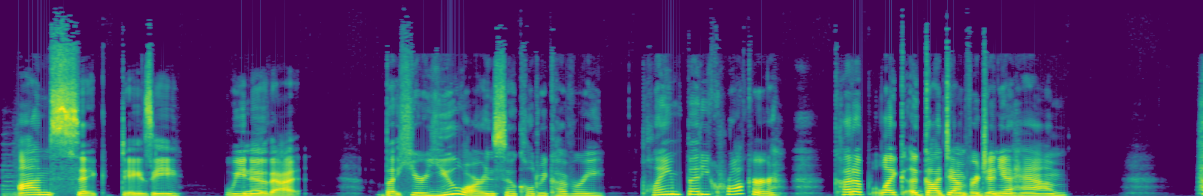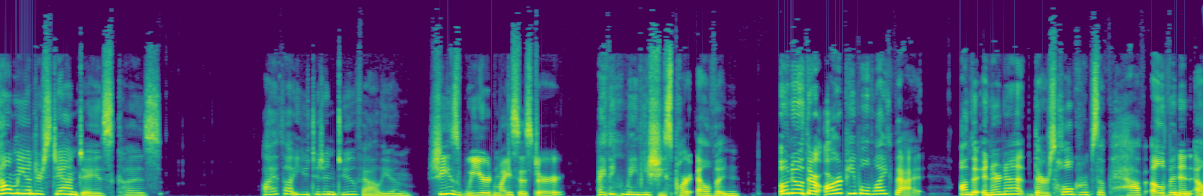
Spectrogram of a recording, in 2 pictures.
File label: Audiobook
